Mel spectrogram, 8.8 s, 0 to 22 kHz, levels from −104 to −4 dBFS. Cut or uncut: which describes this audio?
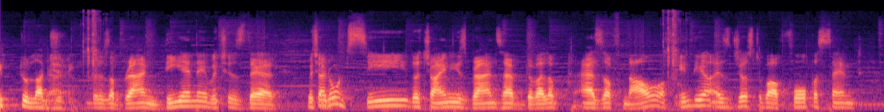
cut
